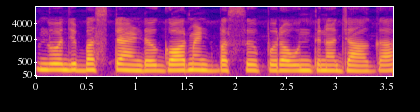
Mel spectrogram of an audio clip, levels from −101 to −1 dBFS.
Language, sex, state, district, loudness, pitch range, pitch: Tulu, female, Karnataka, Dakshina Kannada, -17 LUFS, 190-210 Hz, 195 Hz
